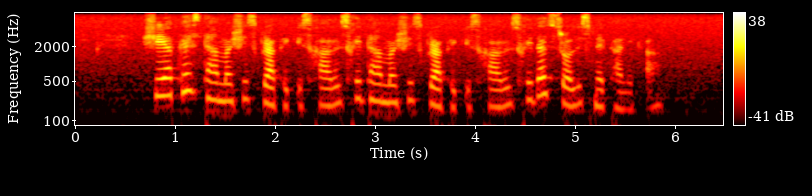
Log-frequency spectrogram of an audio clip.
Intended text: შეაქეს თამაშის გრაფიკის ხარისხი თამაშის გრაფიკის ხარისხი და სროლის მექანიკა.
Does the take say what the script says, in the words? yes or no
yes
